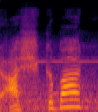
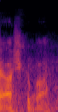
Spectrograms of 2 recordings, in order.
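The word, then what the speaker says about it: Ashgabat: Ashkabad. Yes, I said it right. Okay. Ashkabad.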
